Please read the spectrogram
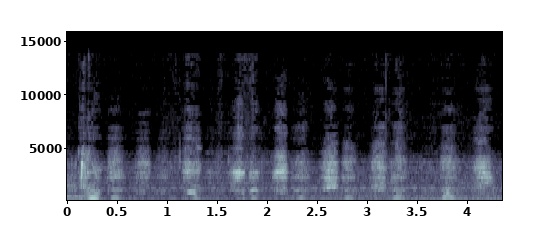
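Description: A five-month-old baby cooing and grunting softly, a string of short little vocal sounds about every half second.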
